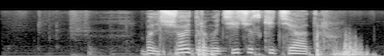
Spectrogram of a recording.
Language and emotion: Russian, neutral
